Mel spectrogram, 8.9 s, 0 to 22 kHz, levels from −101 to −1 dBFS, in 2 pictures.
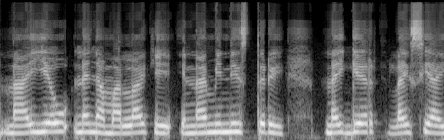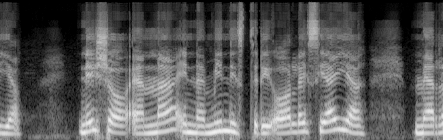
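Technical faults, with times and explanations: Throughout, Opus compression: the speech sounds grainy and rough, with noisy fill where detail should be, yet the full band up to 20.1 kHz stays present. That's likely Opus in music mode, starved of bits at a rate that fits around 16 kbps.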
